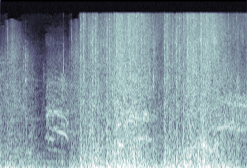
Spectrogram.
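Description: Rapid gunfire blasts and rattles.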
